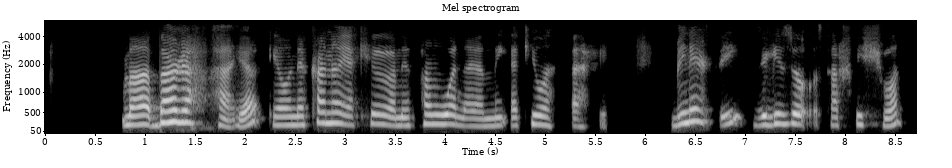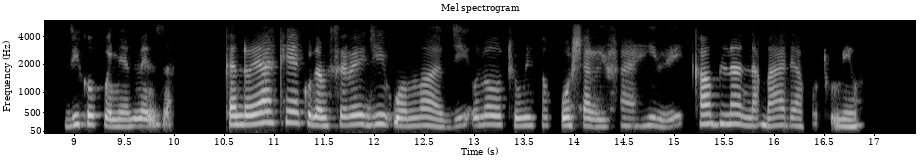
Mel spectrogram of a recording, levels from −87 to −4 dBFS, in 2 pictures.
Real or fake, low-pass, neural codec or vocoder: fake; 5.4 kHz; codec, 16 kHz, 1 kbps, X-Codec, HuBERT features, trained on balanced general audio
